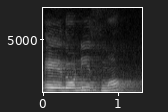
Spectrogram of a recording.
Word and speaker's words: hedonismo: el peronismo o peronismo lo que pasa es que se escribe con h y lo mismo no podemos pronunciar así como hedonismo en castellano en español así lo vamos a pronunciar como el hedonismo y esto es lo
